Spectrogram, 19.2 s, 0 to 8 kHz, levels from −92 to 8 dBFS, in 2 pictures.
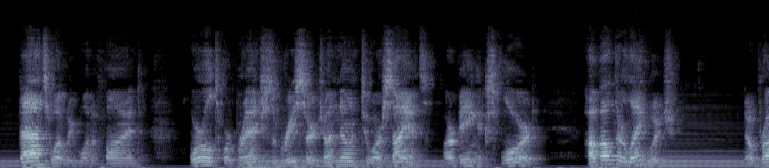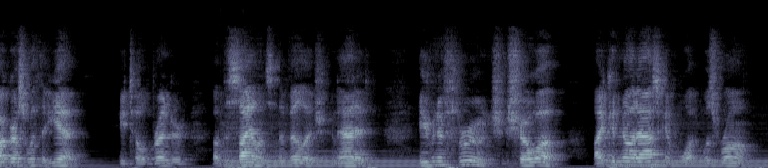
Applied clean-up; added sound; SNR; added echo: none; Bowed string instrument; 16 dB; reverberation time 0.4 s.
